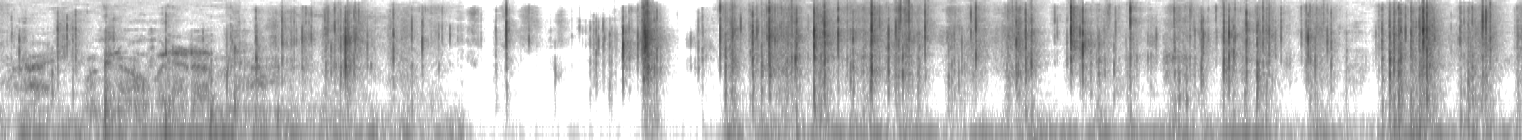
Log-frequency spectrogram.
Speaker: tell me in the comments would you like better the paper sound or the plastic sound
